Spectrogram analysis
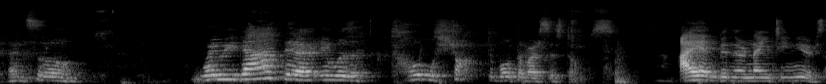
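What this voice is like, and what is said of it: Midwestern American accent. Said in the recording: “I'm Midwestern all the way through ... People still tell me my accent is from the Midwest.”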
